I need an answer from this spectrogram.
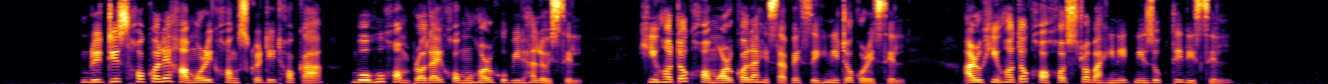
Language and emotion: Assamese, neutral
